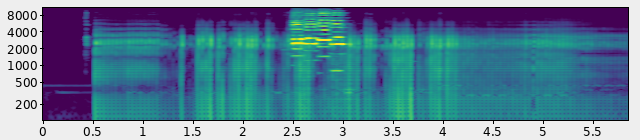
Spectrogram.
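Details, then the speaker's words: Brand-new DJI Phantom 3 Professional after tightening the loose gimbal arm screw: high, buzzing gimbal motor tones pulse evenly at power-up with a short startup chime, no grinding; normal gimbal power-up. "look so good now no no grinding away and they're steady"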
